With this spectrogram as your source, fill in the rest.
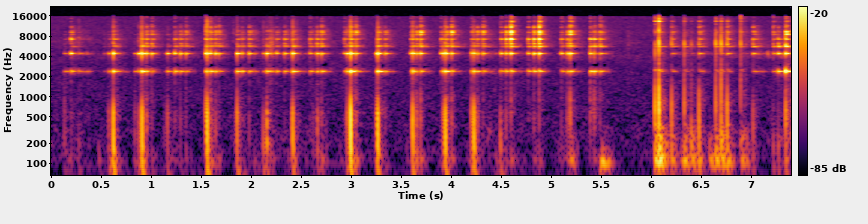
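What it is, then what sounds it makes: Glass wine bottle. Long nails tap a dark glass wine bottle with a paper label, apparently full, close to a small lavalier microphone. The result is a quick run of short, bright clinks with a ringing tone near 2.4 kHz, each fading almost at once. After a brief pause near the end, the tapping resumes faster and denser.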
